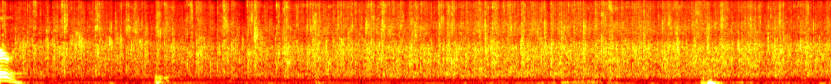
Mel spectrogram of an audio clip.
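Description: Audience applauding steadily, with a brief low thump near the end.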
